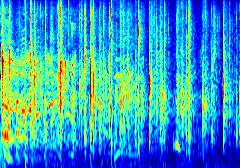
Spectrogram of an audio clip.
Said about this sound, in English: Keep clapping, she's still walking.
